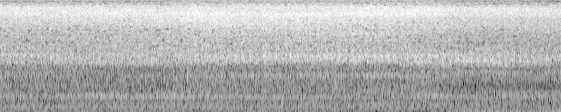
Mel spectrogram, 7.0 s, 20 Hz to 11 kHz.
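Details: Hyundai Elantra 2014–2015, G4NB 1.8 L naturally aspirated aluminium engine, automatic, 51,000 km, first owner; knock began after a start in severe frost: steady idle with faint, fairly quick tapping in the engine hum; knock at idle, source not pinned down.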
